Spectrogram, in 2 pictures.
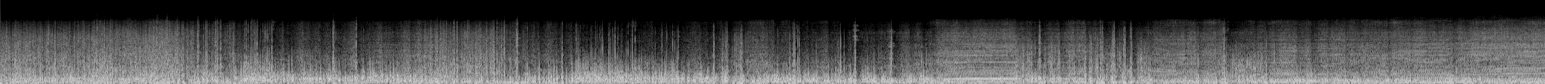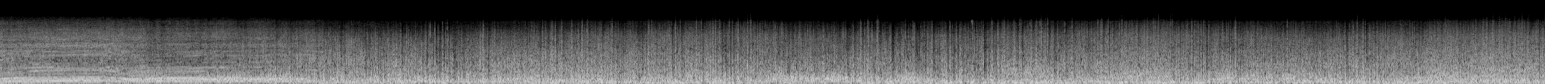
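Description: Honda CRF450RL's single-cylinder four-stroke engine running hard at speed, with heavy wind noise on the microphone. About ten seconds in, and again from about fifteen to eighteen seconds in, the engine note falls and rises in several swoops.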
